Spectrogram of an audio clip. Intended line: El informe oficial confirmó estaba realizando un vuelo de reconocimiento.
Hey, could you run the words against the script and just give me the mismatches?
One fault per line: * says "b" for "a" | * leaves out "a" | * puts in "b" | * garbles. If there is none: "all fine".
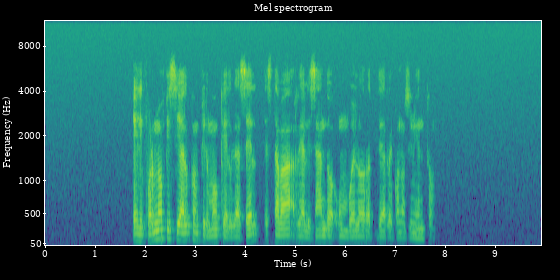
* puts in "que el Gazelle"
